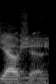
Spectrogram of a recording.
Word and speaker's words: Yautja: He's saying it the fucking weird way. The weird way from how like a lot of the narrators in the audiobooks pronounce it. Yautja. When it's just Yautja.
